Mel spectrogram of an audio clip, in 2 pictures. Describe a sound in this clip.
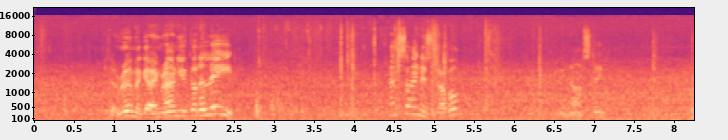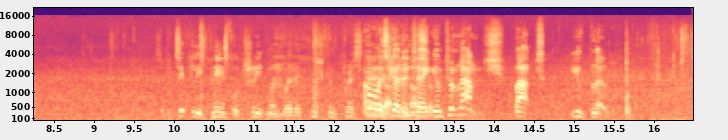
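A middle-aged man speaks from inside a car.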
